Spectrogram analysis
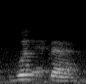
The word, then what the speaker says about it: Worcester: Worcester. So it Yeah. looks like Worcester. Yeah, but it is not pronounced Worcester.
